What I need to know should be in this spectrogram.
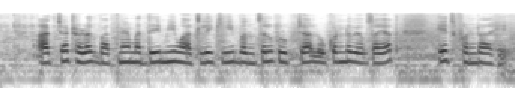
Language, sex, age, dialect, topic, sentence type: Marathi, female, 25-30, Standard Marathi, banking, statement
